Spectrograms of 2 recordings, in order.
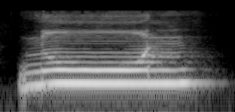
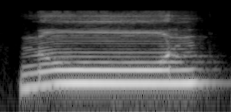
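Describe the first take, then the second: Both takes have the same delivery.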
